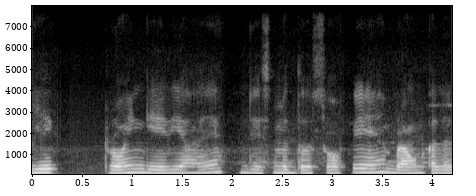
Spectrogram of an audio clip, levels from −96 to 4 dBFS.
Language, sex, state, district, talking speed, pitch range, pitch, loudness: Hindi, male, Punjab, Pathankot, 130 wpm, 150-170 Hz, 155 Hz, -18 LUFS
